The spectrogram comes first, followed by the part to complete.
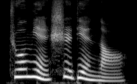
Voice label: "zhuo1mian4shi4dian4nao3", Chinese; cyberchinese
